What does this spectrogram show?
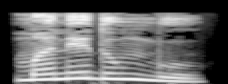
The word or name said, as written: ಮನೆದುಂಬು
